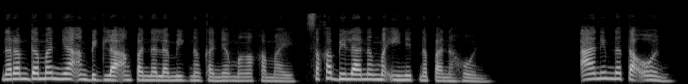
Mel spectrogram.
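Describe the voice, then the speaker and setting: A woman's voice: medium pitch, lively intonation, moderate pace, no room sound. Filipino woman storyteller, dry close sound. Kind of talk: scripted dramatic narration of a love story.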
